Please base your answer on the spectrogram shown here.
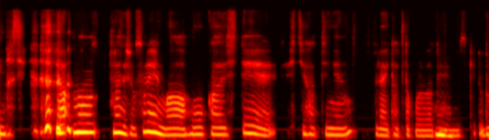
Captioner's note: laughs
